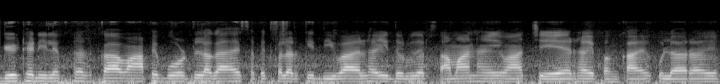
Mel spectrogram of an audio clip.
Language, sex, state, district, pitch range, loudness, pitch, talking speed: Hindi, male, Maharashtra, Gondia, 130-140 Hz, -15 LUFS, 135 Hz, 210 wpm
